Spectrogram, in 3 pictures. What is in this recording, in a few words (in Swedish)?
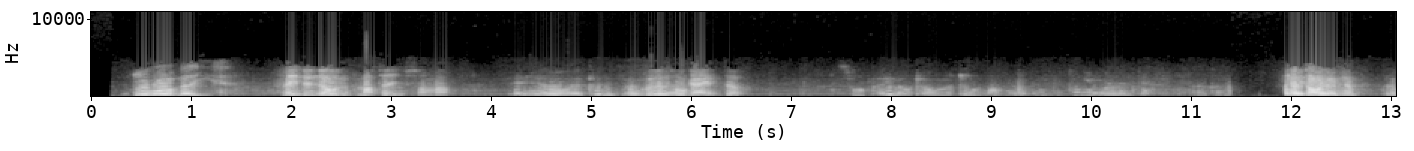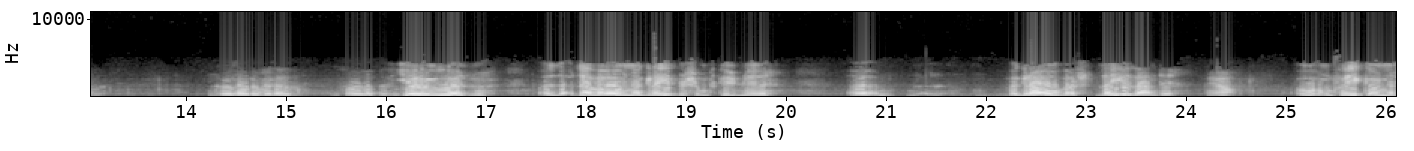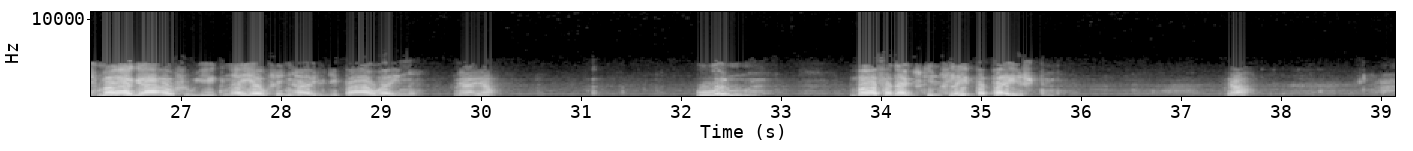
Jämshög BLEK, dialekter; Folkminnen; Svenska sagor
